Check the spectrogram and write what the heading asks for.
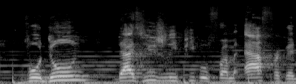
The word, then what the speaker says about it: Vodun: I'm being serious right say vodun that's how the Africans pronounce it you know what I'm saying usually when you hear somebody's pronouncing vodun that's usually people from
